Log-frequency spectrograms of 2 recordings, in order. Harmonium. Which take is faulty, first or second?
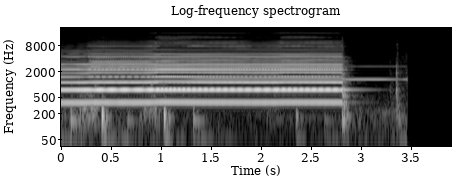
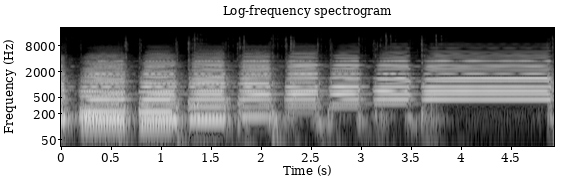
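first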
